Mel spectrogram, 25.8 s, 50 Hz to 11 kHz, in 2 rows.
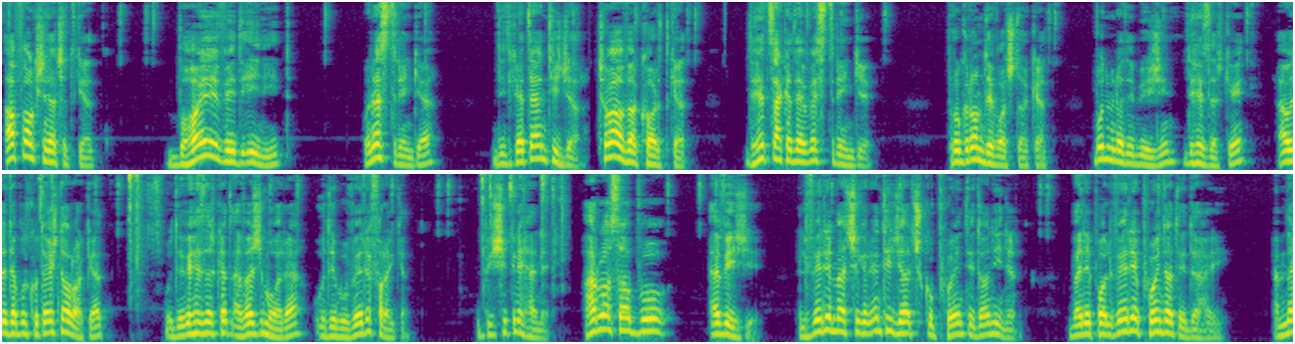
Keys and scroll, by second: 13.2 BackSpace, 17.7 ctrl+z.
